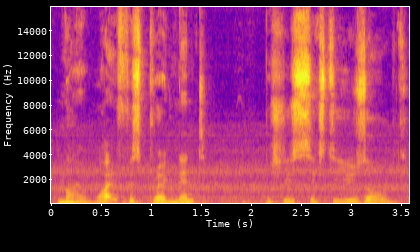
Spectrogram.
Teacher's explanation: Starts up, it comes down, and goes up again. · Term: disbelief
